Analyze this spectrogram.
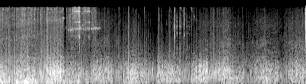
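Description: Wind rushes past a parachute during a descent.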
